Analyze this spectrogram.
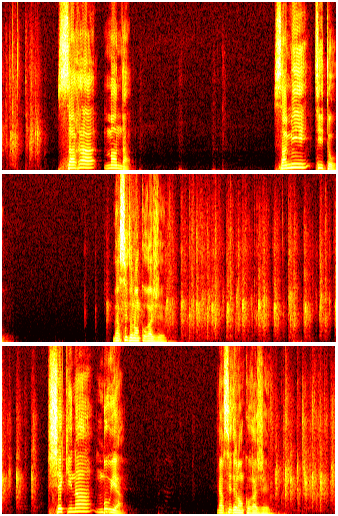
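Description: A man speaks into a microphone, announcing with animation.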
